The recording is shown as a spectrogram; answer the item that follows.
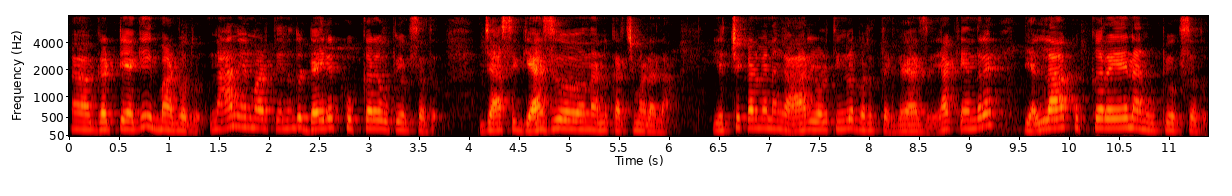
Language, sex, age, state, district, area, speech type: Kannada, female, 60+, Karnataka, Mysore, rural, spontaneous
